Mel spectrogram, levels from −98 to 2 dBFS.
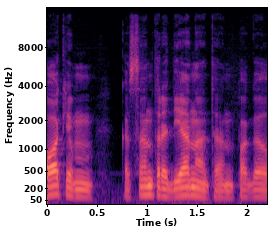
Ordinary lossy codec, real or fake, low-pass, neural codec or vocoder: MP3, 96 kbps; real; 14.4 kHz; none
